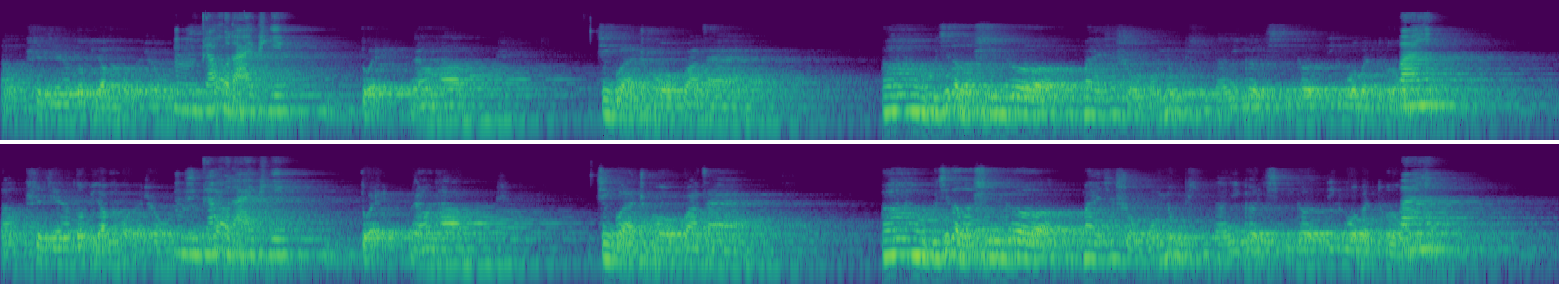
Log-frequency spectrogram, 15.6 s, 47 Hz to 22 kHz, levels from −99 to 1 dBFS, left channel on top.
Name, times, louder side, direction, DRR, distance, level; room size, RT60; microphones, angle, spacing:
voice 1, 0.0-2.3 3.2-3.3 3.6-4.7 6.0-7.5 8.8-14.4, equal, 70° right, -4 dB, 1.6 m, -30 dB
voice 2, 1.7-2.9 14.0-14.4, left 1 dB, 45° left, 6 dB, 0.8 m, -30 dB
26.0 x 14.5 x 2.5 m, 2.7 s
head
